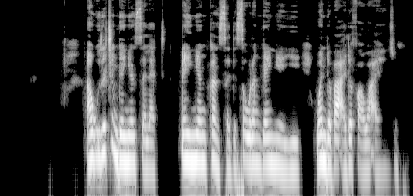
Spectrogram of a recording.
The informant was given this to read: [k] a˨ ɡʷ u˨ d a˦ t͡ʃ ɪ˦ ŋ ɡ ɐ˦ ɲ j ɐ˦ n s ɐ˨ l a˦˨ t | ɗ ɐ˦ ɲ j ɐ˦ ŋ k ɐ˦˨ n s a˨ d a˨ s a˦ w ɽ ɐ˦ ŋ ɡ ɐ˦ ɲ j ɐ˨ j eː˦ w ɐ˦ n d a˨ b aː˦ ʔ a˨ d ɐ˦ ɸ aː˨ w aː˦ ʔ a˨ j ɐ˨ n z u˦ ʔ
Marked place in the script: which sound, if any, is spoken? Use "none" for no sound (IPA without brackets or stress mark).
ʔ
